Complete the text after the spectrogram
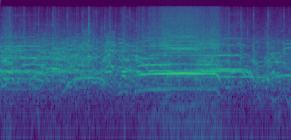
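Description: A crowd of young women cheers and shouts excitedly outdoors.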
